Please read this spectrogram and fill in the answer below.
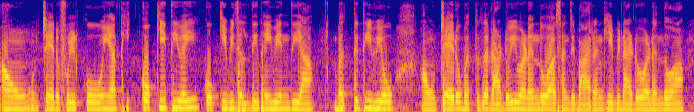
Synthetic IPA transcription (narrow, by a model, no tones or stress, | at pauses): ɛũt͡ɕɐɾfʊlkoijãt̪ʰikoːkit̪ʰiʋɐikoːkibɪd͡ʑɐld̪it̪ʰɐĩʋẽːnd̪iaː | bʱɐt̪ɪ̆t̪ʰiʋijo | ɛ̃ũt͡ɕɐɦɪɾobʱɐt̪ɪ̆t̪ɐɗaːɖʱoiʋɐɽ̤̃ə̃nd̪oaːɐsãːɲ̆d͡ʑeːɓaːɦɾənɪ̆kʰeːbɪɗaːɖʱoʋɐɽ̤̃ə̃nd̪oaː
